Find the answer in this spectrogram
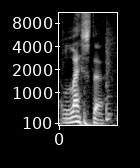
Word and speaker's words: Leicester: And by the way, for non-English people, that word is pronounced Leicester.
